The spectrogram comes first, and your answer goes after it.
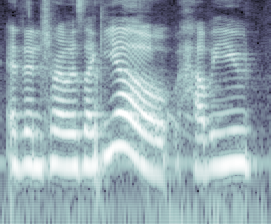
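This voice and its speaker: A woman with a distinctly high voice co-hosts a casual book podcast. She is giggly and informal, retelling scenes in slangy language and playfully putting on the dialogue as she goes. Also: fairly quick. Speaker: podcast co-host. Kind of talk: casual book discussion chat.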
